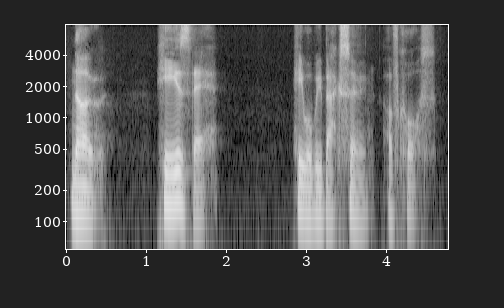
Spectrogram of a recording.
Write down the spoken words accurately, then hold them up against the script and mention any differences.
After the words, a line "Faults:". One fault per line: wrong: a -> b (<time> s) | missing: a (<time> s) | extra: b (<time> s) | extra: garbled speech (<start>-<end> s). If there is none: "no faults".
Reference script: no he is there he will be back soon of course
no he is there he will be back soon of course
Faults:
no faults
